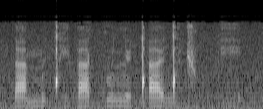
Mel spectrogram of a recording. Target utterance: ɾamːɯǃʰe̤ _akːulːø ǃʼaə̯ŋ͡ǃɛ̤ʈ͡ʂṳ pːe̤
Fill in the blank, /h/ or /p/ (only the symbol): p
